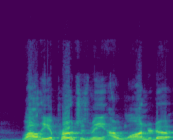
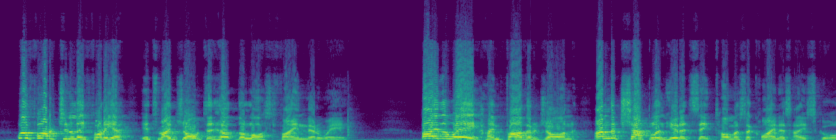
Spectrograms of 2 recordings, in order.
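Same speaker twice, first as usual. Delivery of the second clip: put-on Irish accent, higher; 5 semitones higher, 4 dB louder than usual. Voicing a priest character greeting a new student: put-on Irish accent. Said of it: "we gotta give him the Irish accent".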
